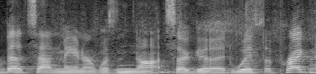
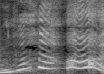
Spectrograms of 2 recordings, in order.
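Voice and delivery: very high mock sobs; hammed-up burst of tears; imitated wailing. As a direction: let out two squealed cry noises. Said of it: "your reaction is real".

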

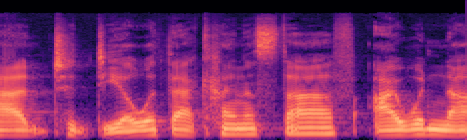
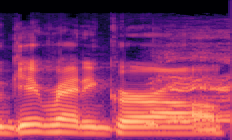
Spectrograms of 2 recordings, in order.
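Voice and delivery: teasing warning; 5 semitones higher than usual. Pretend. Teasing warning, repeat of earlier.

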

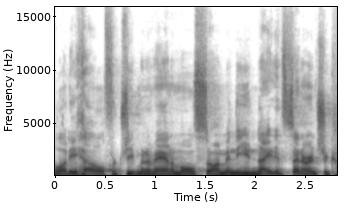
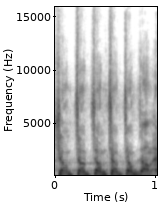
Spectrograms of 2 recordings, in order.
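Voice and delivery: rapid-fire "jump" count, pitched up; really fast; 7 semitones higher than usual. Retold or imitated. Clown speeding up the jump count, really fast. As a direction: rattle off each "jump" with no gaps, higher. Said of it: "it goes really fast".

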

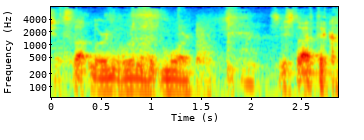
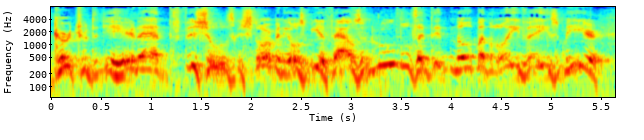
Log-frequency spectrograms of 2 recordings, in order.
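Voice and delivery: much higher, louder panicked call; alarmed calling out; 5 dB louder than usual. Acted. Host calling his wife about a dead debtor, high panicked cry.

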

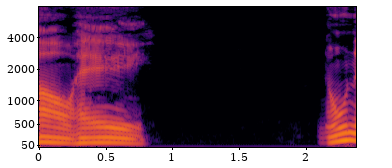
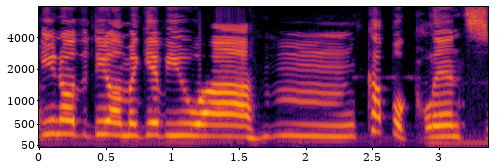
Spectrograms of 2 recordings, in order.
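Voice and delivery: game host voice; 8 semitones higher than usual. Acted. Host announcing the game segment.

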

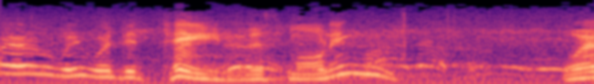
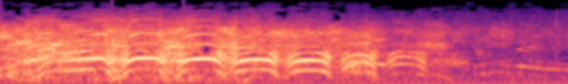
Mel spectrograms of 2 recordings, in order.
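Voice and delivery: a loud, high, amused laugh; hearty laugh; 13 semitones higher, 9 dB louder than usual. Acted. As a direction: laugh it off loudly. Judge laughs off Graham's insult.

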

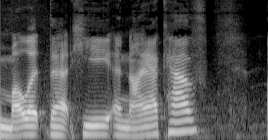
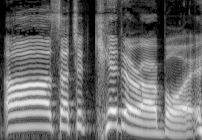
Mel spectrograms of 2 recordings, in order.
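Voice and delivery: higher, teasing mom voice; indulgent mother; 6 semitones higher than usual. Acted. Mother laughs off her son's talk of a parasite, teasing and indulgent. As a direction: humour the odd boy. Lexana humours son.

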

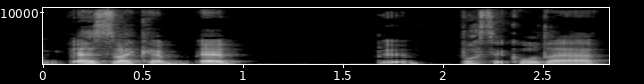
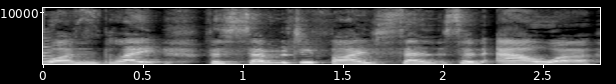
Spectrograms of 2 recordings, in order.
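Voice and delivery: high gasping mock outrage; a lightly voiced shocked mum, gasping; mock outraged mum; 9 semitones higher than usual. Retelling the film mum's shock, lightly voiced high outrage. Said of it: "the mum starts screaming 'cause she's like".

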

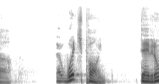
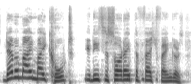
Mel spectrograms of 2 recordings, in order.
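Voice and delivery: much higher, insistent demand; indignant retort; 9 semitones higher, 3 dB louder than usual. Retold or imitated. Humphries snaps back at Johan, indignant and high. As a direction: brush him off, pitched right up.

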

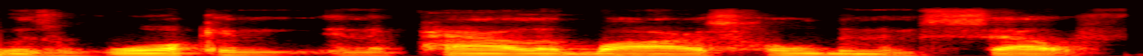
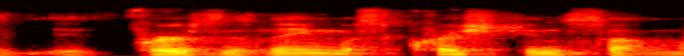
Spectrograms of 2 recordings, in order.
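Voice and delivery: normal talking voice

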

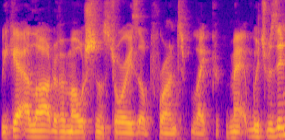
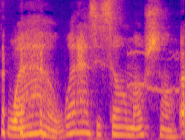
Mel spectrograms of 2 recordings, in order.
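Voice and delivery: higher, syrupy probing host; 8 semitones higher, 5 dB quieter than usual. Retold or imitated. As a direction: fake sympathy to get tears on camera. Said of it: "Ru was like".

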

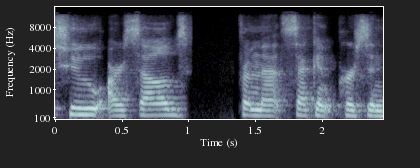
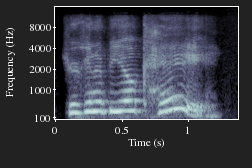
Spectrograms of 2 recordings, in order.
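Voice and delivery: higher, tender and comforting; kind reassuring tone; 10 semitones higher than usual. Shown as a demonstration. Therapist showing a patient kind self-talk, tender. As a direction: soothe her like a dear friend. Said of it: "say the same words in a different tone".

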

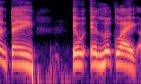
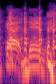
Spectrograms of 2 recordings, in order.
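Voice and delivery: laughing; 5 semitones higher than usual. Real, not acted. Laughing at friend's misunderstanding.

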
